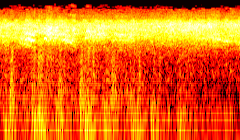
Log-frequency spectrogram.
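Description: Night-time animal ambience sound effect: a steady high chirring haze with soft, irregular patter underneath.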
